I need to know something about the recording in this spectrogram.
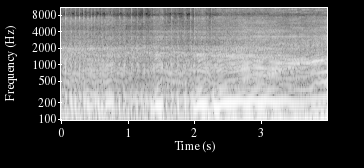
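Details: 1959 NSU Quickly 50cc two-stroke chopper moped, owner worried it may run a bit lean: high buzzy note climbs cleanly as throttle opens, no bogging or hesitation; pulls well.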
